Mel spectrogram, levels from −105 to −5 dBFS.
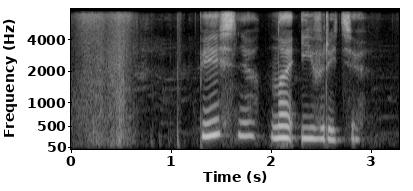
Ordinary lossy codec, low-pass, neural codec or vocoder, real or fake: none; 7.2 kHz; none; real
